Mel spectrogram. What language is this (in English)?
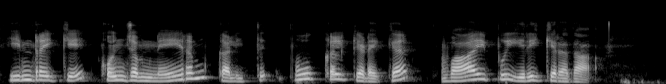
Tamil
